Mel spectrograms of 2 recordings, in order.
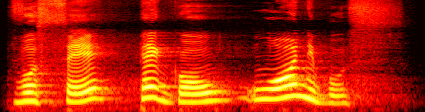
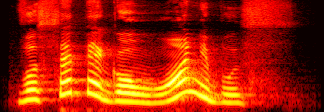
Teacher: With a question mark at the end and a raised intonation.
